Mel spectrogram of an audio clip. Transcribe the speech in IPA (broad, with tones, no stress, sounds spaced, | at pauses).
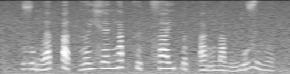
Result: z ṵ˧˨ ŋ l a˦˥ t̚ ʔ a˨˩ t̚ ɣ ə˧ j ɣ ɛ˧ ŋ a˦˥ k̚ ʔ ɨ˨˩ t̚ s a˧ j ɓ ə˨˩ t̚ ʔ a̰˧˨ ŋ m a˧˩ m ŋ ḭ˧˥ w z i̤˨˩ ə̯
